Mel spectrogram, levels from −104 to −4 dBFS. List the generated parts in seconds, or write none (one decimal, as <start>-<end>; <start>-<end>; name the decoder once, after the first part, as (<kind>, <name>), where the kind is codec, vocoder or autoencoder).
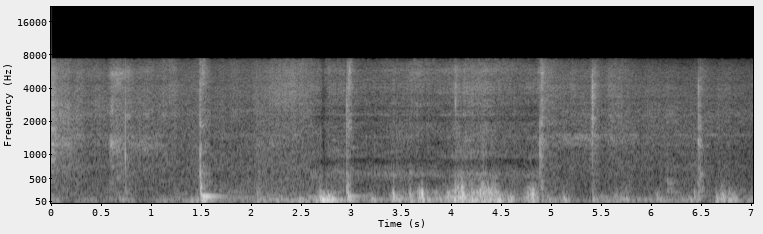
2.6-4.9 (codec, SNAC)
